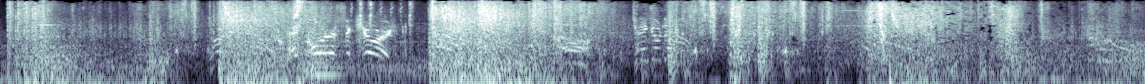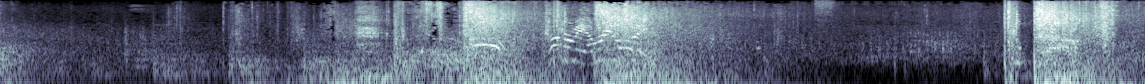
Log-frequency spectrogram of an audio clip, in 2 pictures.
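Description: Rapid gunfire crackles and bangs.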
